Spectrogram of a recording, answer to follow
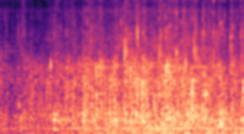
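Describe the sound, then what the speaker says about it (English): A crowd at a funeral claps in a steady, even round of applause, the sound building slightly and holding without talking. "Let us appreciate the family with a round of applause kindly."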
